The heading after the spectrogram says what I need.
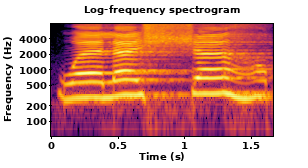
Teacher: huruf ra dibunyikan secara tafkhim karena berbaris fathah, maka dibacanya tebal.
